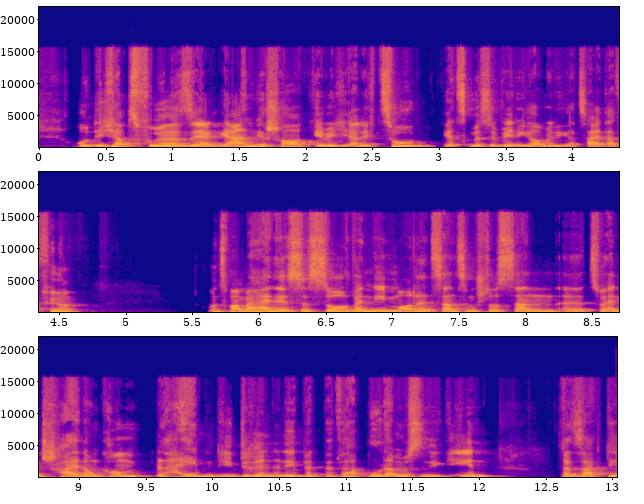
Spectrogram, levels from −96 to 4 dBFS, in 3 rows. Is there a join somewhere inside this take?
no; 0 cuts

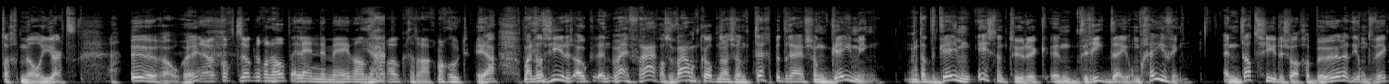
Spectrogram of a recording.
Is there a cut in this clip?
yes; 1 cut; at 3.8 s

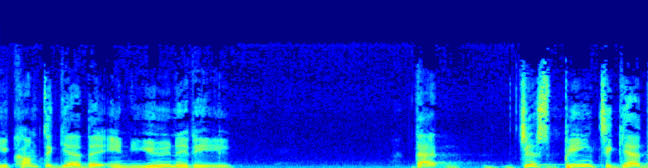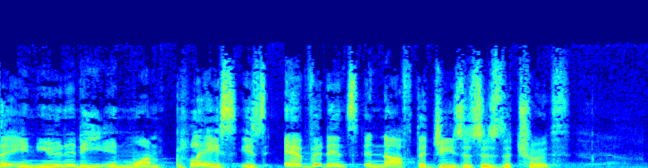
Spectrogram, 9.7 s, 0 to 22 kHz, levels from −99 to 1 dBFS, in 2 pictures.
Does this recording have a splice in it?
no; 0 cuts

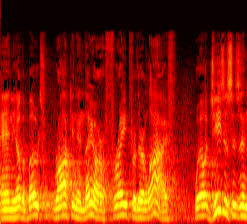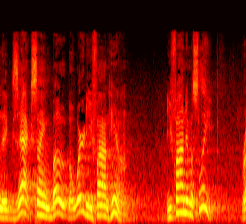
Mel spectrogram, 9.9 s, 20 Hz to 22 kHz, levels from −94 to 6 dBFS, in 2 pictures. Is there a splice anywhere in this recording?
no; 0 cuts

